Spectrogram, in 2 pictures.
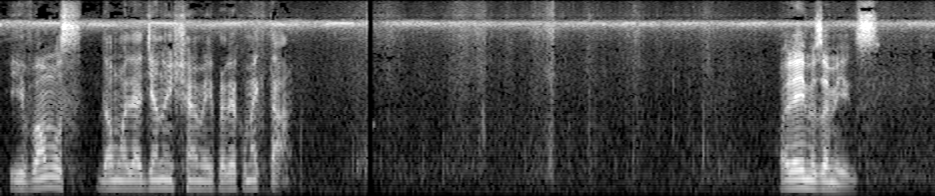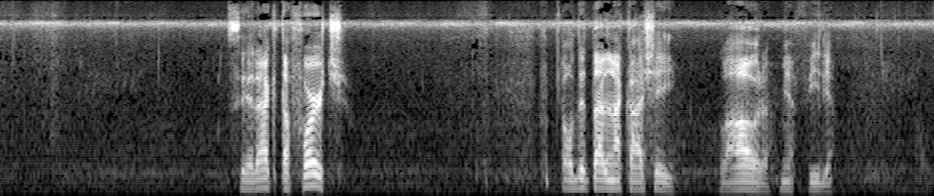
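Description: A man speaks calmly and close by, in short bursts.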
